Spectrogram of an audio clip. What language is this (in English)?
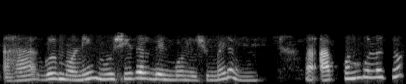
Gujarati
